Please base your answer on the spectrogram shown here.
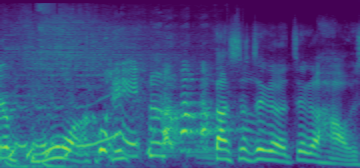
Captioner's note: laughs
